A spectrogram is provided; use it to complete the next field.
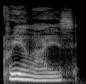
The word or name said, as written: creolize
